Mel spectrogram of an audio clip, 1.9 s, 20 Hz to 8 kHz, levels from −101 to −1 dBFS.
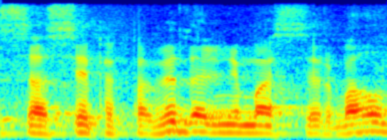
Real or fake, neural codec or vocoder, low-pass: real; none; 7.2 kHz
